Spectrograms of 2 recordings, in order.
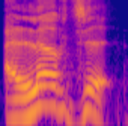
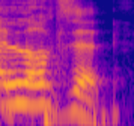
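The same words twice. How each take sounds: First: Put-on Simon Cowell British accent. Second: Higher British judge voice; British accent. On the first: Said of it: "That was my Simon". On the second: Retold or imitated. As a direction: say it like a posh TV judge. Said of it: "my British accent".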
